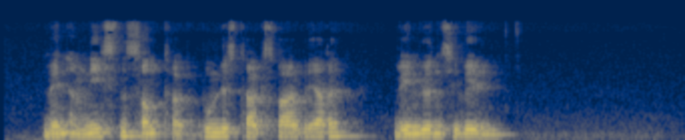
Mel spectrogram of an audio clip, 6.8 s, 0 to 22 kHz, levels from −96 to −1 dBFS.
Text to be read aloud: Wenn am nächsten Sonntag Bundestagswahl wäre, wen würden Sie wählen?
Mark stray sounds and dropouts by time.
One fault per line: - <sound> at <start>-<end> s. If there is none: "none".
none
